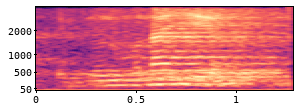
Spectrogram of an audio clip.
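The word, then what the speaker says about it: Ibnu Munayyir (ابن المنير): Berkata Al-Hafidz Ibnu Hajar, berkata Ibnu Munayyir, yang benar bacanya Ibnu Munayyir.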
